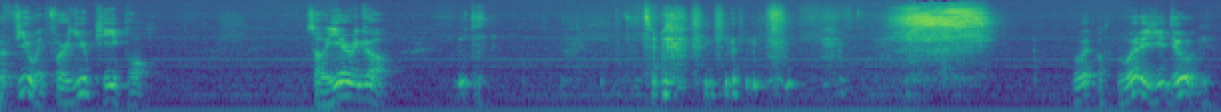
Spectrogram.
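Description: A young man talks close by in a casual, animated way.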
